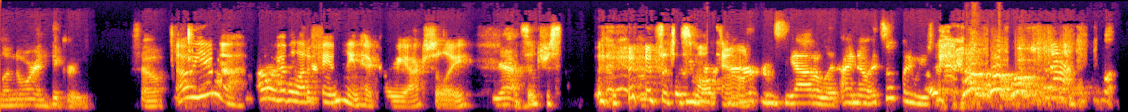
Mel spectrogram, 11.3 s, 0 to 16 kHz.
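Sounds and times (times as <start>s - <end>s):
speech: 0.0s - 11.2s
laughter: 6.0s - 7.5s, 9.3s - 11.2s
dog barking and yelping: 9.3s - 11.2s.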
